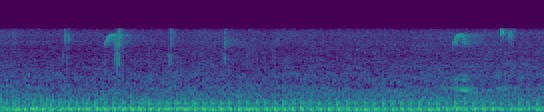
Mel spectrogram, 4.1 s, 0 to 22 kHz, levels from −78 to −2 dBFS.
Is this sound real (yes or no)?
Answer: yes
